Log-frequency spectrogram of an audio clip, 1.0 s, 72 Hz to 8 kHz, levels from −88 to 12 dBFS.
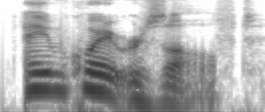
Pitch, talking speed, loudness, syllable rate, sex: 145 Hz, 240 wpm, -18 LUFS, 8.9 syllables/s, male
